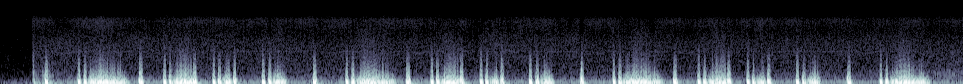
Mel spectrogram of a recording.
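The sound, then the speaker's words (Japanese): Heart sounds in atrial fibrillation, with an irregular rhythm, each beat followed by a low, rumbling mid-diastolic murmur whose length varies from beat to beat. Clear, with no talking. “心房細動のある場合は全収縮期雑音は生じません。また拡張中期雑音の長さや強さも先行拡張期の長短によって変化します。”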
